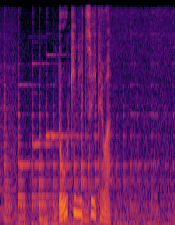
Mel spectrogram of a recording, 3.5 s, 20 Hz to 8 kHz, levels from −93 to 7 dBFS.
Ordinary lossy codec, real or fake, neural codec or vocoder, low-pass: none; fake; vocoder, 44.1 kHz, 128 mel bands every 256 samples, BigVGAN v2; 7.2 kHz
